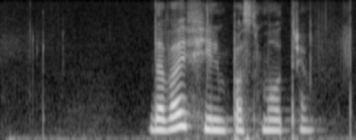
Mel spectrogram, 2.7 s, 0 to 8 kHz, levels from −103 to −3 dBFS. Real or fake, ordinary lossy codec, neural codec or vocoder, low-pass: real; none; none; none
